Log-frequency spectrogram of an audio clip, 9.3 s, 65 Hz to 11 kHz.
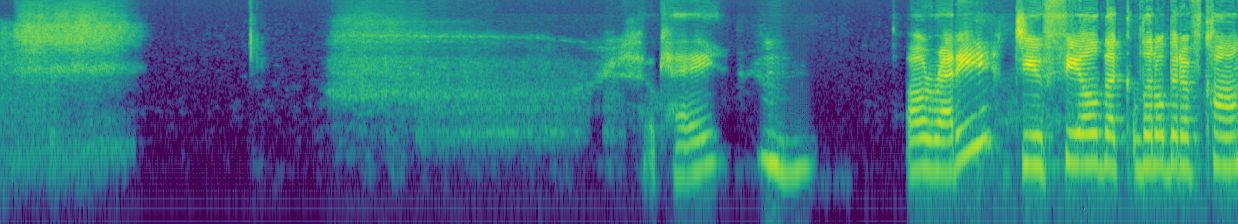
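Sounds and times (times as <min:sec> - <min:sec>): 
deep breaths drawn during a guided calming exercise: 0:00.0 - 0:01.2, 0:02.4 - 0:04.9
speech: 0:04.8 - 0:06.2, 0:06.8 - 0:09.2.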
